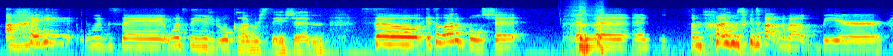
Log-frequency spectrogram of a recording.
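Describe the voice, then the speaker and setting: A woman's voice: fairly high pitch, sharp tone, highs cut off. A woman from Texas, a podcast guest chatting casually with many fillers and laughs. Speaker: podcast guest, podcast host of her own show. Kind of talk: casual chat.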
